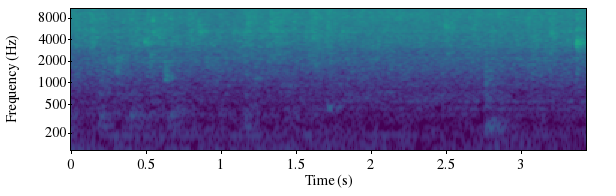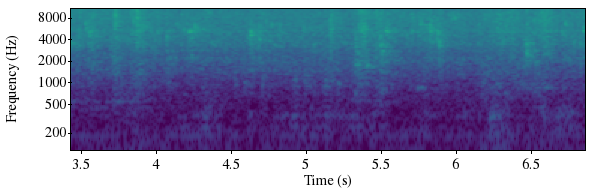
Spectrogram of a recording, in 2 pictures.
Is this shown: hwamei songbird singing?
no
